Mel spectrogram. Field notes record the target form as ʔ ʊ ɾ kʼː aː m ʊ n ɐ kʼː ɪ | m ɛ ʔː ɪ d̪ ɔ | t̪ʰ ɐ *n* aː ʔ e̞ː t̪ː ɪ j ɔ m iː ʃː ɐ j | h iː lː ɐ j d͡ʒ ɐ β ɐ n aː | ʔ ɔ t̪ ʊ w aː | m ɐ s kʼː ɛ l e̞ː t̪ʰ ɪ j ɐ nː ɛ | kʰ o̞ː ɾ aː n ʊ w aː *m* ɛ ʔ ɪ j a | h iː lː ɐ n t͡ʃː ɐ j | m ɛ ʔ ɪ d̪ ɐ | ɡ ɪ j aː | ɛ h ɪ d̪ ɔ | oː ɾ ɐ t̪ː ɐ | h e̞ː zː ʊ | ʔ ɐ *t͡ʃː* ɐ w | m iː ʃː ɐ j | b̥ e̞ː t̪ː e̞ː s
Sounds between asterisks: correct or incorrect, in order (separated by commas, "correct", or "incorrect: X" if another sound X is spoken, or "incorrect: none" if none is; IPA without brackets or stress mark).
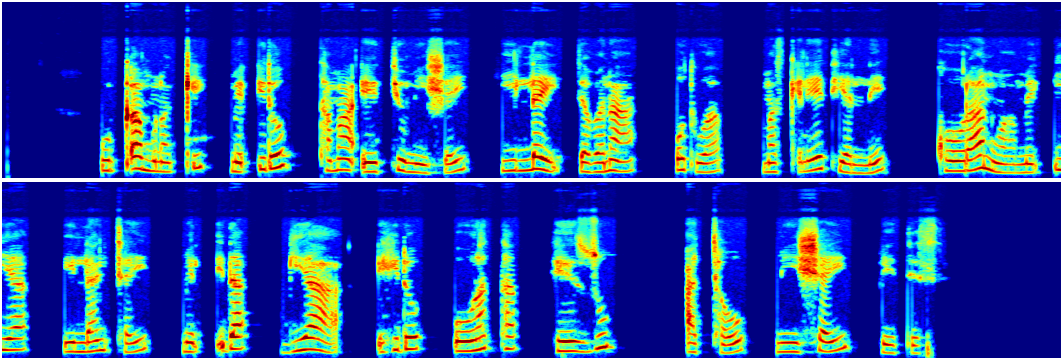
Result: incorrect: m, correct, correct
